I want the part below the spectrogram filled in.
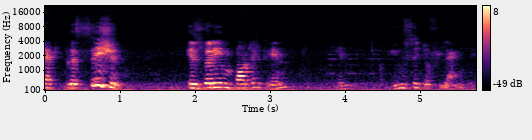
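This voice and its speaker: With a fairly high pitch and very wide pitch swings, a man speaks at a fairly slow pace with long, frequent pauses and big swings in loudness, amid noticeable background noise and audible room echo. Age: 60s. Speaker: professor. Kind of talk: lecture. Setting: seminar room with students.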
